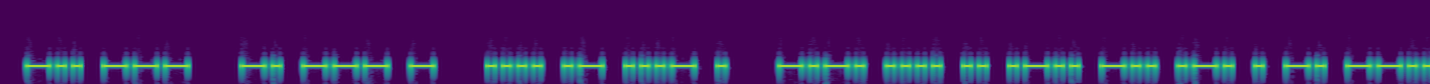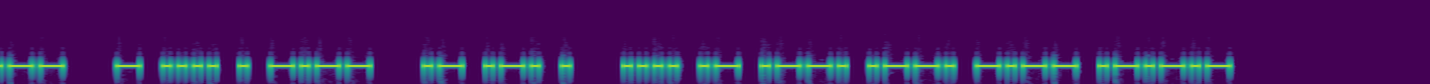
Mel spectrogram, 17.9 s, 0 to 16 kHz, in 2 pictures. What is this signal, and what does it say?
Morse code, heard as a keyed tone, about 25 wpm, 700 Hz. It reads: DO NOT HAVE CHILDREN, THEY ARE HAPPY.
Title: Sentences from Top 1000 Words - Review Part 3 - 25wpm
